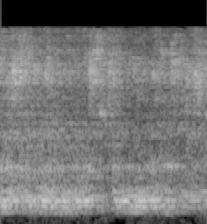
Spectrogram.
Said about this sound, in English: that's what you do with shit. You flush it.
